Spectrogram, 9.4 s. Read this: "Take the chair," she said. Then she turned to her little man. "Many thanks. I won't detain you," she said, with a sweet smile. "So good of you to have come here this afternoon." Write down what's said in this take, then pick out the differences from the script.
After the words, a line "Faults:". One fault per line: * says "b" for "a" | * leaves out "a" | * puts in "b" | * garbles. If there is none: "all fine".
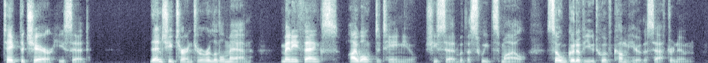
"Take the chair," he said. Then she turned to her little man. "Many thanks. I won't detain you," she said, with a sweet smile. "So good of you to have come here this afternoon."
Faults:
* says "he" for "she"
